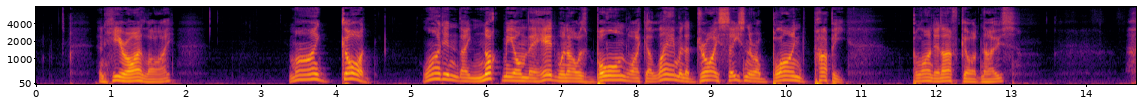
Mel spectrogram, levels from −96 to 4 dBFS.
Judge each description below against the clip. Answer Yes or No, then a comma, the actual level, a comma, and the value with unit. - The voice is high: No, low, 135 Hz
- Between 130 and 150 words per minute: Yes, slow, 135 wpm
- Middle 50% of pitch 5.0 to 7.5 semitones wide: Yes, wide, 5.6 semitones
